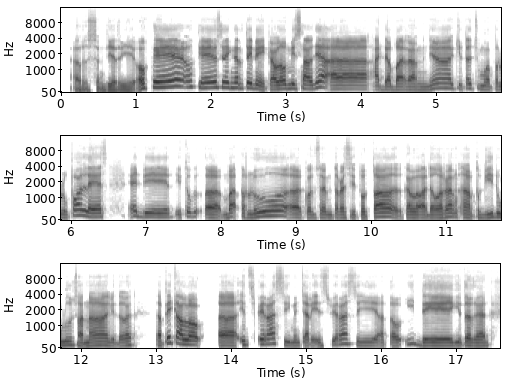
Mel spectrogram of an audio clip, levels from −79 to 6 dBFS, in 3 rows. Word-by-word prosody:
Harus 110 - -6
sendiri. 115 0 -2
Oke, 245 +6 +5
oke. 230 -2 +2
Saya 230 -1 +2
ngerti 215 -2 +1
nih. 150 -6 +1
Kalau 160 +3 +3
misalnya, 185 +6 +2
eee, 160 0 +3 0.2
ada 140 0 -1
barangnya, 135 +10 0
kita 175 +2 -5
cuma 150 -1 -5
perlu 140 -1 -7
poles, 185 -8 +1 0.2
edit, 165 -3 -3
itu 175 +7 -8
eee, 140 -2 +3
Mbak 130 - -1
perlu, 200 +8 0
eee, 145 -1 +1
konsentrasi 135 0 -4
total. 170 +8 +1
Kalau 130 -1 +1
ada 125 0 +1
orang, 145 +7 +1
eee, 140 -2 +1
pergi 140 0 -4
dulu 160 0 -2
sana, 145 +1 +1
gitu 130 0 -5
kan. 155 +1 -2 0.3
Tapi 240 - +1
kalau, 185 -5 +4 0.2
eee, 145 -1 +4
inspirasi, 200 -4 -2
mencari 130 -1 -4
inspirasi, 145 -3 -5
atau 130 -1 -4
ide, 140 -8 +1
gitu 145 +2 0
kan, 130 +2 -1
155 Hz, 145 wpm, -23 LUFS, 135-190 Hz, 0.3 s, Oke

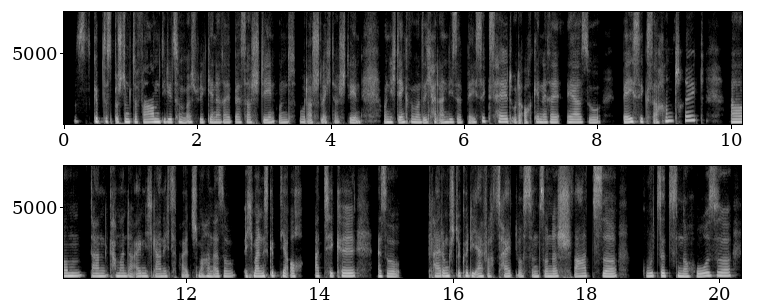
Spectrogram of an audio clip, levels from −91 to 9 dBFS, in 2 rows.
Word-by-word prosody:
s 240 0 -8
gibt 220 0 +2
es 205 -4 +2
bestimmte 200 -1 +2
Farben, 195 +3 +4
die 200 - -2
dir 190 -1 +2
zum 185 -3 -1
Beispiel 185 -1 -3
generell 180 -1 -1
besser 180 -1 -3
stehen 175 +2 -1
und 180 0 -4
oder 190 -4 -3
schlechter 180 +2 -6
stehen. 185 +1 -3 0.3
Und 185 - +3
ich 180 - 0
denke, 180 +4 0
wenn 195 - +2
man 180 - +2
sich 170 +2 -3
halt 200 - -3
an 175 +2 +2
diese 185 -2 0
Basics 200 +7 -4
hält 210 -1 +2
oder 175 -1 -4
auch 175 - -4
generell 185 -1 +1
eher 185 -1 +1
so 175 -2 -3 0.3
Basic 215 +2 +3
Sachen 265 +9 -1
trägt, 310 +3 -3 0.4
ähm, 200 +2 +5
dann 190 +1 +1
kann 195 - -1
man 195 0 +4
da 180 - -4
eigentlich 185 0 0
gar 175 -1 -2
nichts 180 +1 -2
falsch 230 - -6
machen. 180 -1 +1
Also, 180 +3 -1
ich 185 -1 -3
meine, 185 -1 +5
es 190 - +2
gibt 215 +1 -1
ja 200 - +2
auch 190 -1 -2 0.2
Artikel, 195 0 +2 0.3
also 180 -2 +1 0.4
Kleidungsstücke, 200 +2 +2
die 190 -3 0
einfach 180 -1 0
zeitlos 185 0 -1
sind. 175 -2 -1
So 180 - +1
'ne 180 +1 +3
schwarze, 185 -1 +1 0.4
gut 195 +1 0
sitzende 195 -3 +2
Hose, 215 +3 +2
190 Hz, 190 wpm, -23 LUFS, 180-200 Hz, 0.4 s, ähm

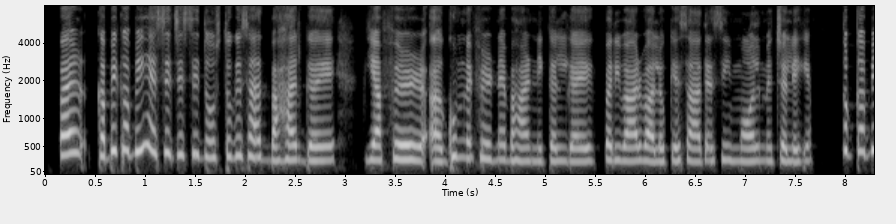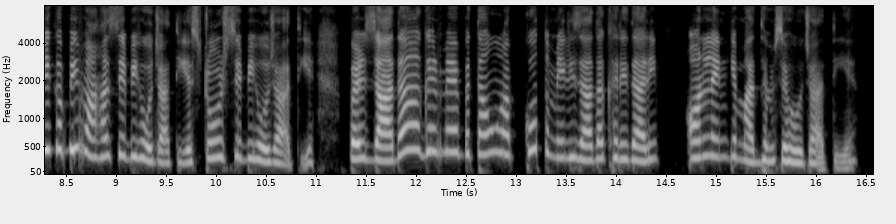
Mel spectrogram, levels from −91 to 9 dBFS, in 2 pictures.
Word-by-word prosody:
पर 365 +3 +8 0.2
कभी-कभी 425 +4 +5
ऐसे 390 0 +1
जैसे 355 +1 -2
दोस्तों 305 0 -3
के 335 - 0
साथ 310 -2 +2
बाहर 260 +1 +2
गए, 250 0 +2 0.3
या 260 -1 +5
फिर 265 0 +5
अ, 240 - +2
घूमने-फिरने 285 -1 -2
बाहर 245 -1 -1
निकल 240 +1 -4
गए, 235 0 +1
परिवार 250 -2 +2
वालों 235 -2 +2
के 240 0 -1
साथ 240 -1 -1
ऐसे 245 +3 -5
ही 255 - -5
मॉल 240 0 -2
में 240 - -7
चले 230 -2 -1
गए, 250 +1 -7 0.3
तो 425 - +2
कभी-कभी 440 +2 +3
वहाँ 320 -2 0
से 340 +1 -3
भी 320 - -2
हो 260 -5 0
जाती 210 -1 -6
है, 220 - -2
स्टोर 295 +6 -3
से 310 +2 -6
भी 285 0 -5
हो 250 -4 +1
जाती 205 -4 -6
है। 225 - -9 0.4
पर 280 0 +5
ज़्यादा 255 +4 +4
अगर 415 -1 -2
मैं 400 0 0
बताऊँ 370 +2 -3
आपको, 360 +5 -3
तो 400 - -4
मेरी 305 -2 -5
ज़्यादा 275 0 0
खरीदारी 270 -2 -1 0.4
ऑनलाइन 315 0 -2
के 315 - -5
माध्यम 240 0 -3
से - - +3
हो 220 -3 +2
जाती 160 - -7
है। 120 +1 -13
270 Hz, 205 wpm, -22 LUFS, 240-330 Hz, 0.4 s, पर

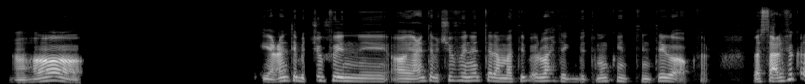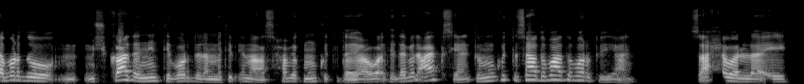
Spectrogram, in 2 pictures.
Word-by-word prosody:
أها. 115 +12 +7 1.8
يعني - - +3
أنتِ 175 +2 -4
بتشوفي 180 +2 -2
إن 155 -2 -1 0.3
آه، 135 0 +2
يعني 130 -1 +2
أنتِ 165 - -6
بتشوفي 180 +3 -7
إن 170 - -2
أنتِ 180 0 -7
لمّا 150 -4 0
تبقى 165 +4 -8
لوحدِك 165 -2 -2
بت 130 0 -15
ممكن 150 -1 -8
تنتبهي 145 +4 -1
أكتر، - - -8 0.4
بس - - 0
على 160 - +6
فكرة 240 -4 -2
برضه 175 -5 -1
م 240 0 -12
مش 265 +1 -10
قاعدة 210 -6 +6
إن 150 0 -2
أنتِ 165 -2 -7
برضه 150 +1 -3
لمّا 120 -2 -4
تبقي 115 - -12
مع 120 - +2
أصحابِك 145 +6 -7
ممكن 135 +2 -8
تضيّعوا 115 +2 -1
وقت، - - -1
ده - - -4
بالعكس - - +2
يعني 115 +1 -6
أنتم 145 - -10
ممكن 175 +6 -8
تساعدوا 210 -4 +2
بعضه 210 0 +3
برضه 190 -9 -4
يعني، 120 +1 -10 0.5
صح - - 0
والّا 135 -4 +1
إيه؟ 130 0 -7
155 Hz, 175 wpm, -21 LUFS, 135-180 Hz, 1.8 s, أها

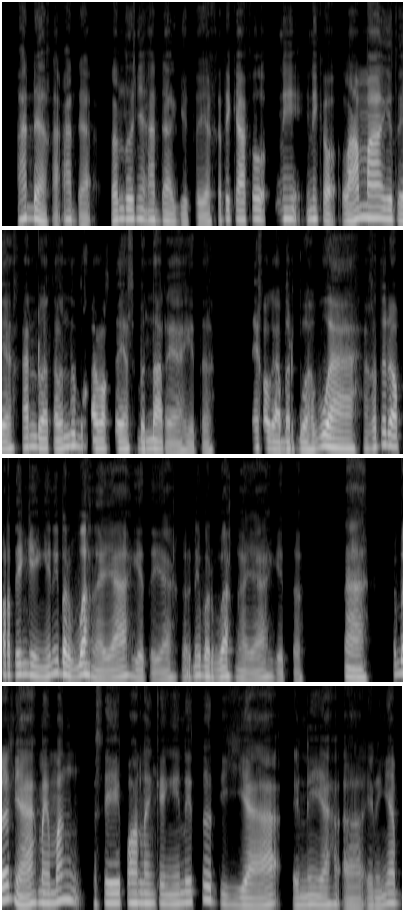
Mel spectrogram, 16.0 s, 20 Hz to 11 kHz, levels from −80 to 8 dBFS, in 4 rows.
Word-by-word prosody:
Ada 145 -6 +1
Kak, - - -9
ada. 125 -8 -3 0.3
Tentunya 145 +3 +1
ada, 125 -2 -1
gitu 100 -1 -9
ya. 100 - -1
Ketika 130 +4 -1
aku, 145 -1 0 0.2
"Nih 150 0 -1
ini 140 - 0
kok 115 -5 -2
lama?" 160 +5 +5
gitu, 140 -3 +1
ya. 115 - +4
Kan 145 +3 -1
2 130 - +4
tahun 125 +4 +1
tuh 165 - +1
buka 150 -4 -3
waktu 125 0 +1
yang 120 - -2
sebentar 120 -1 +1
ya, 95 -1 -1
gitu. 95 -1 -6 0.4
"Eh, - - -9
kok - - 0
nggak 110 -2 +2
berbuah-buah?" 120 +2 +4
Aku 125 - -4
tuh 180 - -2
udah - - +6
overthinking, 150 -3 0
"Ini 155 +6 0
berbuah 155 +1 +4
nggak, 100 -2 -1
ya?" 115 +4 +1
Gitu 105 -4 -5
ya. 95 +1 -4
"Ini 140 +1 -4
berbuah 125 -1 +1
nggak, 100 -2 -4
ya?" 100 +2 -3
Gitu. 95 -4 -10 0.5
Nah, 110 -3 +2 0.2
sebenarnya 160 -6 +3
memang 155 +5 +2 0.3
si 145 +4 +2
pohon 145 0 +2
lengkeng 135 -2 -1
ini 150 +3 +1
tuh 190 +5 -2
dia 115 -3 -1 0.2
ini 120 +2 -1
ya, 120 - 0
eee, 95 -2 -5
ininya 125 +8 -1
p - - -25
125 Hz, 215 wpm, -23 LUFS, 115-145 Hz, 0.5 s, udah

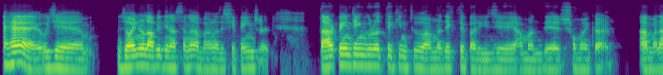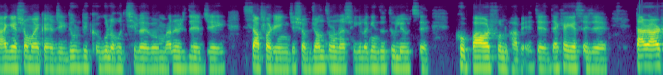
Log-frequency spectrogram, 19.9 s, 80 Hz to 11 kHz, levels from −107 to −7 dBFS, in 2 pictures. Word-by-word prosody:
হ্যাঁ, 185 -3 +8 0.2
ঐ - - -5
যে 135 -1 -1 0.9
জয়নুল 145 +3 +5
আবেদন 140 0 -4
আছে 130 0 -13
না? 145 - 0 0.2
বাংলাদেশি 120 -1 -9
পেইন্টার। 130 +1 -8 0.8
তার 135 +1 +7
পেইন্টিং 155 0 +2
গুলোতে 150 0 -2
কিন্তু 135 -1 -9 0.2
আমরা 120 0 -7
দেখতে 125 +2 -8
পারি 115 -1 -6 0.2
যে, 115 0 -8 0.3
আমাদের 115 +1 -7 0.2
সময়কার 115 -1 -8 0.6
আমার 120 +1 -4
আগের 130 0 +3
সময়কার 125 -1 +2
যে 120 - -4
দুর্ভিক্ষগুলো 130 -1 -3
হচ্ছিল 125 0 -8
এবং 120 0 -2 0.2
মানুষদের 125 0 -2
যেই 120 -1 -3 0.5
সাফারিং 120 -1 +4
যেসব 120 0 -3
যন্ত্রণা 130 -1 +1
সেগুলো 125 0 -5
কিন্তু 125 0 -3
তুলে 130 -2 -2
উঠছে 125 - -6 0.5
খুব 145 - +2
পাওয়ারফুল 130 0 +8
ভাবে। 110 -2 -5 0.2
যে - - +1 0.2
দেখা 125 +3 0
গেছে 125 0 +1
যে, 120 - +1 0.6
তার 145 0 +10
আর্ট 150 0 +8
125 Hz, 135 wpm, -23 LUFS, 120-135 Hz, 0.9 s, তার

